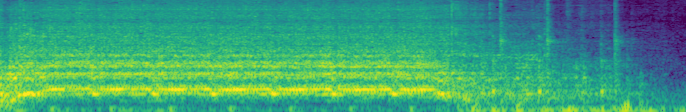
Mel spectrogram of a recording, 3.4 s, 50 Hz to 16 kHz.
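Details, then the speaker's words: John Deere CV13S riding mower after new fuel pump, fuel line reconnected to carburetor: engine catches with uneven chuffing and thin whistle, then stumbles and fades; carburetor bowl loose and leaking fuel, carb likely needs cleaning. "I think she'll start. I don't like that sound it starts making after a second, but let's"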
